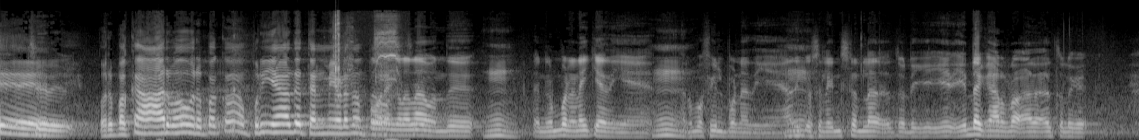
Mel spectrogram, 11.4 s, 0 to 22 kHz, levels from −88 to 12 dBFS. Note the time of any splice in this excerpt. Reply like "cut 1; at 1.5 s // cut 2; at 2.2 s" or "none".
cut 1; at 3.9 s

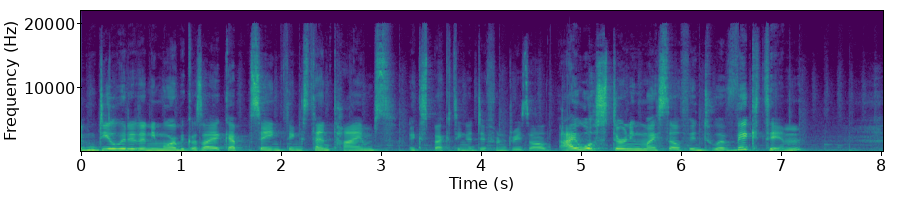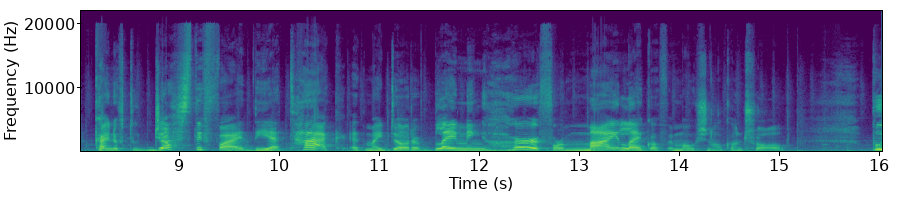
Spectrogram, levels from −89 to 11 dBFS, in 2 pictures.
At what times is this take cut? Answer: cut 1; at 4.7 s

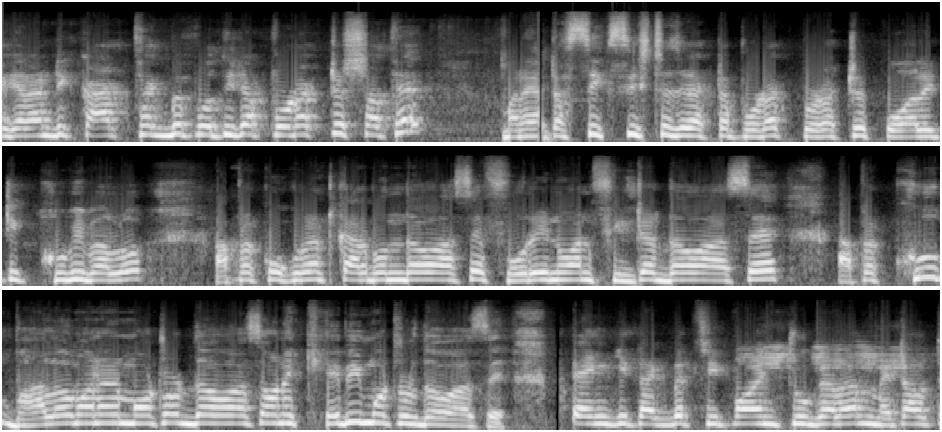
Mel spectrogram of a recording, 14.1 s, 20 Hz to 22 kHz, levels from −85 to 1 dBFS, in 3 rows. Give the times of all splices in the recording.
cut 1; at 2.7 s // cut 2; at 12.2 s

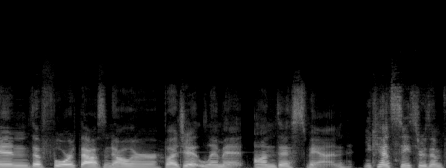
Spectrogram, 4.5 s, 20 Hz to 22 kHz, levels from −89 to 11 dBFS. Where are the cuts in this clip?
cut 1; at 1.5 s // cut 2; at 3.5 s

